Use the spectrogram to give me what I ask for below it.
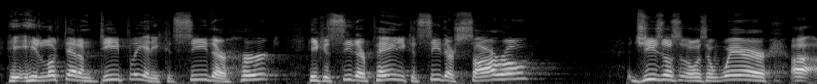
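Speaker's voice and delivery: loud, high preacher's build; preaching. Acted. Pastor preaching to his congregation, loud and high. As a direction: preach it out to the pews.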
